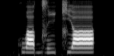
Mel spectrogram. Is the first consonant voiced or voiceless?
voiceless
